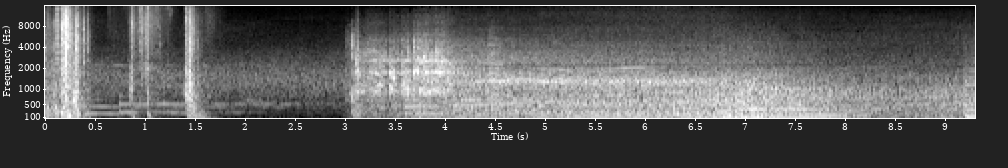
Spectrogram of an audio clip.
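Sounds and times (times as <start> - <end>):
door thuds: 0.2 - 1.8
engine starting up and running: 3.0 - 9.2.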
